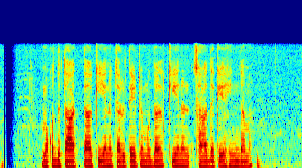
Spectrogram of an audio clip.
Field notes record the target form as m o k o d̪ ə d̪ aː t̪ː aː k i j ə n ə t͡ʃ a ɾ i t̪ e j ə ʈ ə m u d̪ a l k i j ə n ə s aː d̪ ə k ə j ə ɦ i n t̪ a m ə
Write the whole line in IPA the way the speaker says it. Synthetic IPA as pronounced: m o k o d̪ ə t̪ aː t̪ː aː k i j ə n ə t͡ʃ a ɾ i t̪ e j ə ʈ ə m u d̪ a l k i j ə n ə s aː d̪ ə k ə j ə ɦ i n d̪ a m ə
